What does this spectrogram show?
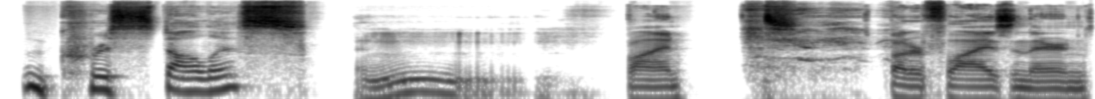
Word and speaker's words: Crystalis: you can't see it the official commercial in North America pronounces it crystallis fine butterflies in there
